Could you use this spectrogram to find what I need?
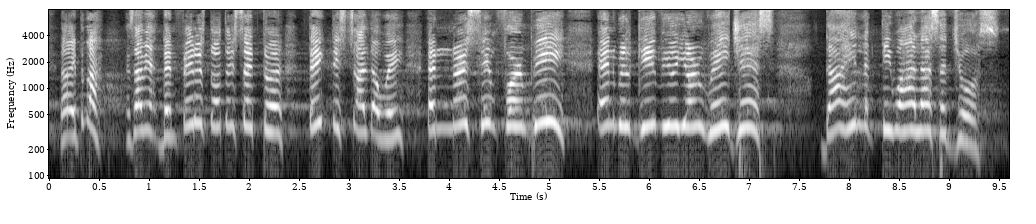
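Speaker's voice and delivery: loud, high fervent preaching; rising revival-pulpit fervour; preaching at full force. Acted. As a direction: preach it out to the congregation. Preaching the Moses story loudly.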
